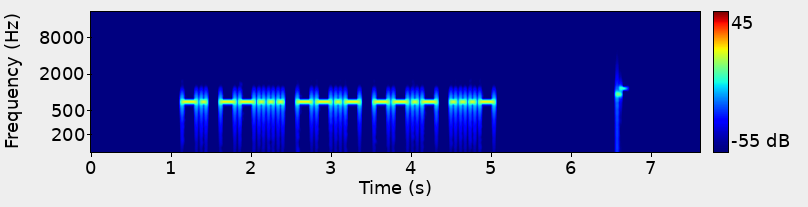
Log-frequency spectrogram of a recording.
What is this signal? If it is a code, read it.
Morse code, heard as a keyed tone, about 21 wpm, 700 Hz. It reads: N7QQV
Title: USA Call Signs - 5 Characters - 3x Character Spacing - 20wpm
